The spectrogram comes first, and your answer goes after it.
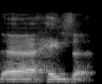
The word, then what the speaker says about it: Heiser: Yeah, you pronounce it Hazer. But Hazer. a lot, All right. yeah. Don't worry, a lot of people, some people have actually pronounced it like that.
